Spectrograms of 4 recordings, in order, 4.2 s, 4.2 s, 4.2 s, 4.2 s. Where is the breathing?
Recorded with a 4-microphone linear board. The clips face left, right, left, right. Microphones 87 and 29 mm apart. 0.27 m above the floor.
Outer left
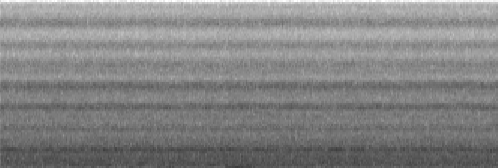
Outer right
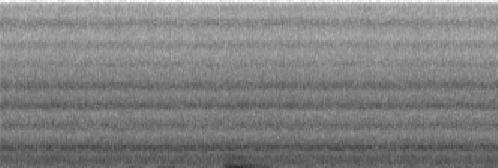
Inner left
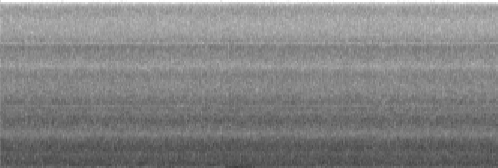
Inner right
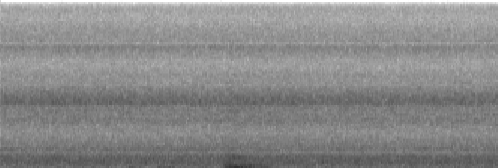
70° right (ahead or behind), 2.5 m.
